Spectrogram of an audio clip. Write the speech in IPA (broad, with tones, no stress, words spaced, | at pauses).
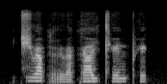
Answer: t͡ɕɯ˥˩a̯ prɯ˩˦a̯ka˥˩jtʰe˥˩npʰe˥˩k̚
